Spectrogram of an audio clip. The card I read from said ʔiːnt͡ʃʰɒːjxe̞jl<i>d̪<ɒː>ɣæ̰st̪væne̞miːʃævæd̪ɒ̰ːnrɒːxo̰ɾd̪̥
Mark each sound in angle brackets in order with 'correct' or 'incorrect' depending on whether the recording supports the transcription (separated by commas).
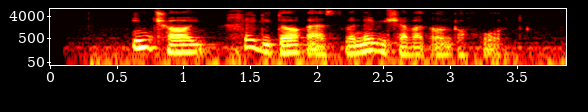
incorrect, correct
